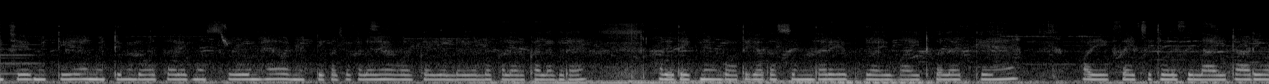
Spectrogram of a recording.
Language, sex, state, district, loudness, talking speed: Hindi, female, Chhattisgarh, Bilaspur, -31 LUFS, 180 wpm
